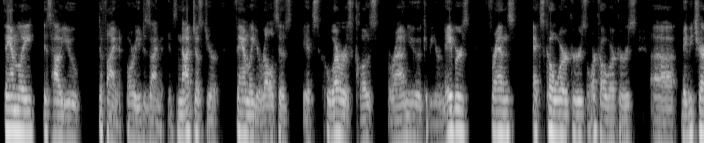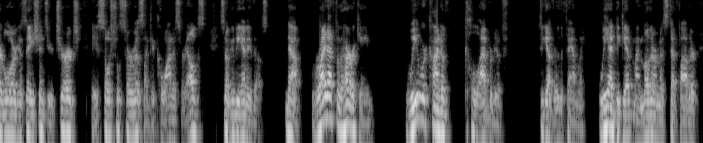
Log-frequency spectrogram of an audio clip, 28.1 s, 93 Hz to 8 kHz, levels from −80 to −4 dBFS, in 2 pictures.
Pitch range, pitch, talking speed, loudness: 105-125 Hz, 115 Hz, 165 wpm, -26 LUFS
